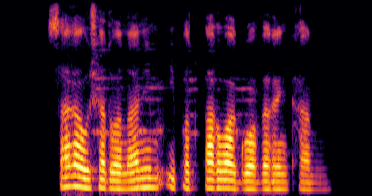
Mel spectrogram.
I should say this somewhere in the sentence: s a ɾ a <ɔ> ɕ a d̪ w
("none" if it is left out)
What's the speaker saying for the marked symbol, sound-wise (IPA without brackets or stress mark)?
u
